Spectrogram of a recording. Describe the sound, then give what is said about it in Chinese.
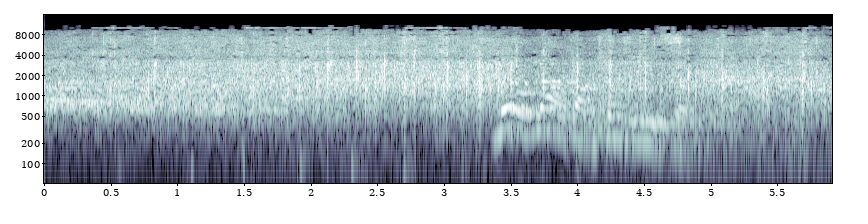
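A theater audience applauds steadily as two comedy performers take the stage, dense rapid clapping filling the whole stretch at a fairly loud level, with a voice briefly speaking over it partway through. “对， 因为这个掌声太热烈了。”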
